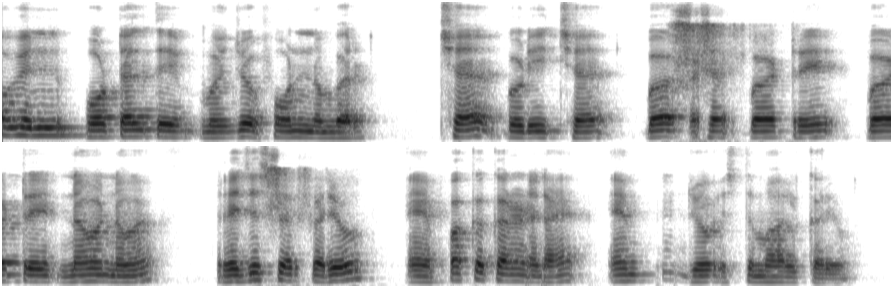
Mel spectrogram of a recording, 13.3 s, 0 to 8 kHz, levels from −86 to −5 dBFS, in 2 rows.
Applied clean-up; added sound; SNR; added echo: neural mask model DeepFilterNet 3.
